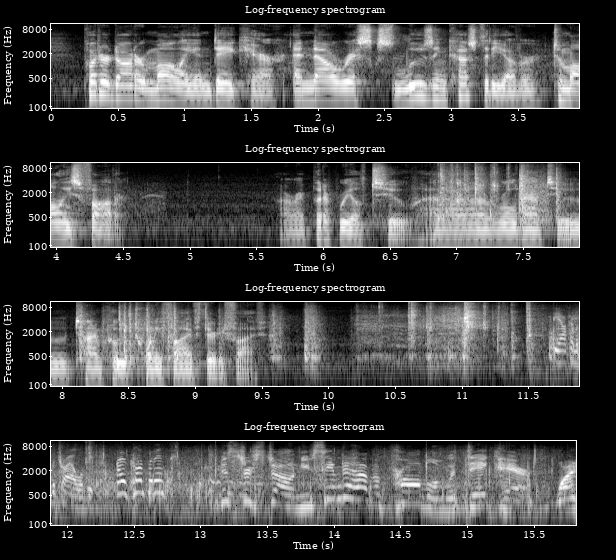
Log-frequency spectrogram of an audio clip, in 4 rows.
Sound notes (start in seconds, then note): 11.4 fast-forwarding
